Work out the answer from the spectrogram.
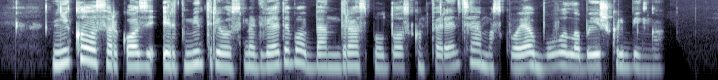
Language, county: Lithuanian, Vilnius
